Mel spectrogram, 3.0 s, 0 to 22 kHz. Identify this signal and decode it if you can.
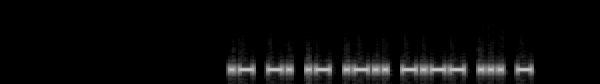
Morse code, heard as a keyed tone, about 51 wpm, 700 Hz. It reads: ANALYST
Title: Seven Letter Words - 50wpm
